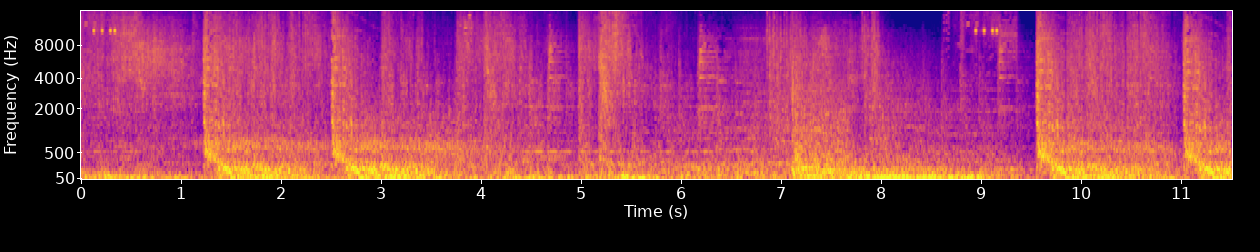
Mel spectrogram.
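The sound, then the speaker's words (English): Sniper rifle gunshots from a video game ring out as four heavy, booming shots spaced irregularly. Each one is loud and sharp, followed by a lingering low rumble between the shots. “Okay, so we're just putting bullet after bullet into this thing.”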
